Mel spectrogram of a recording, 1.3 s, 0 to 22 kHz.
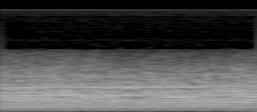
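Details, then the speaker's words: Air Conception Tornado 280 paramotor two-stroke, freshly rebuilt after recall damage (broken piston, scored cylinder, head), breaking in during test flight at about 5,500–6,000 rpm; steady even high buzz holding pitch, no misses: normal running. "we're going to fly it around for about 10 minutes or so but with the motor be in fresh and rebuilt it sounds great right now"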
